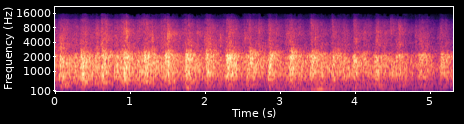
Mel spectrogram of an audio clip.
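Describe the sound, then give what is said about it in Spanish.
A crowd at an awards ceremony applauds the honored artists, clapping steadily in sustained applause, a dense wash of many hands at an even, fairly loud level for several seconds with no voices over it. “Felicidades a nuestros artistas homenajeados y un aplauso para todos, por favor.”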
